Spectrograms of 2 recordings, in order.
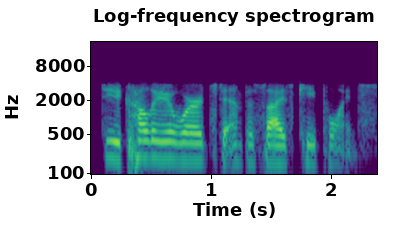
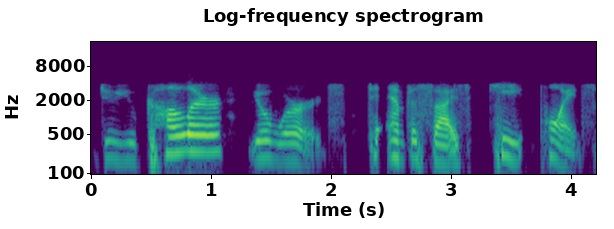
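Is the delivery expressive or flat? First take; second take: flat; expressive. First: The words are spoken evenly, without emphasis. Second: Key words are given lively, varied emphasis. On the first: The point goes right past the listener. The speaker calls it wrong. "that would just go right by you" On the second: The key points stand out to the listener. The speaker calls it right. "So I just said"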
